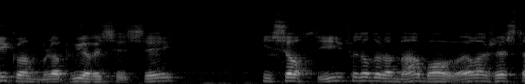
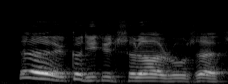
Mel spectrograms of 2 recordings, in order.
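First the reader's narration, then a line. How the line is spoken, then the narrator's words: Exclaiming. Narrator (French): s'écria-t-il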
